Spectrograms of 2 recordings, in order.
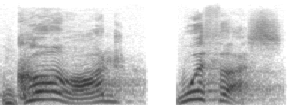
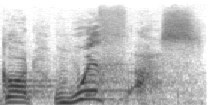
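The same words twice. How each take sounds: First: "God" leaned on, slow and drawn out; "God with us" with the weight on "God"; stress on GOD. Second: "with" lifted, slow, rising at the end; "God with us" with the weight on "with"; stress on WITH. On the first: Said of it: "put the emphasis in different places". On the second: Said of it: "if we change the emphasis". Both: Shown as a demonstration.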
